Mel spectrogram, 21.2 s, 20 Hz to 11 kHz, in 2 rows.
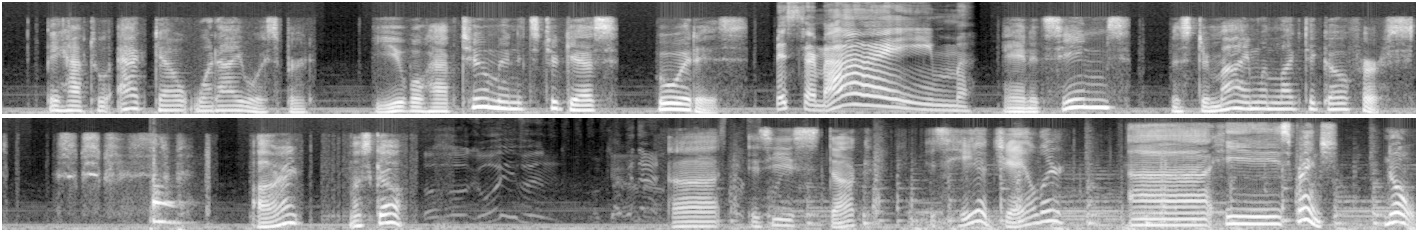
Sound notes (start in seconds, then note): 10.8 she whispers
